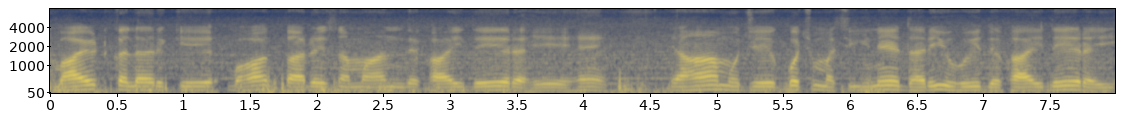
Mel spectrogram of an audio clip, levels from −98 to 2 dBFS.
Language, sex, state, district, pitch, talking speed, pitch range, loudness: Hindi, male, Madhya Pradesh, Katni, 130 Hz, 140 wpm, 125-135 Hz, -19 LUFS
